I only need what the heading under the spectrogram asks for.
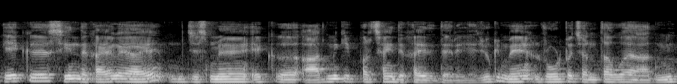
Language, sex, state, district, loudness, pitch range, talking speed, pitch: Hindi, male, Rajasthan, Jaipur, -16 LUFS, 110-130 Hz, 205 wpm, 120 Hz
